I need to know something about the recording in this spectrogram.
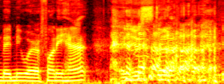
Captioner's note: all laugh loudly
